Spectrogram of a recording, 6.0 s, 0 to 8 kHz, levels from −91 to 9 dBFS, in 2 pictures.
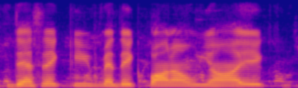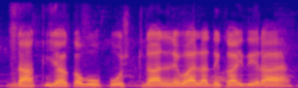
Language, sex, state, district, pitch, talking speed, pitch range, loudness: Hindi, male, Madhya Pradesh, Bhopal, 185 Hz, 190 wpm, 180-195 Hz, -16 LUFS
